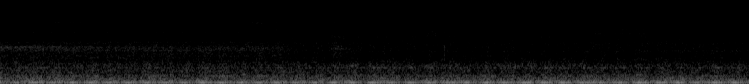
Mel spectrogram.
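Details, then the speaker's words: 2008 GM Sierra/Silverado after knock sensor (P0332) and evap vent valve (P0449) repair, first run with no engine light: smooth even low V8 rumble at steady idle, no ticks, misses or surging; normal idle. "Oh, look at that. It's the first time I've had this truck running with no engine light."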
